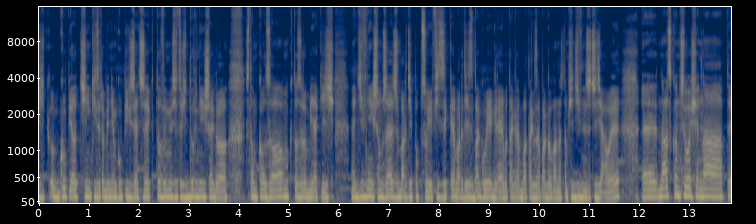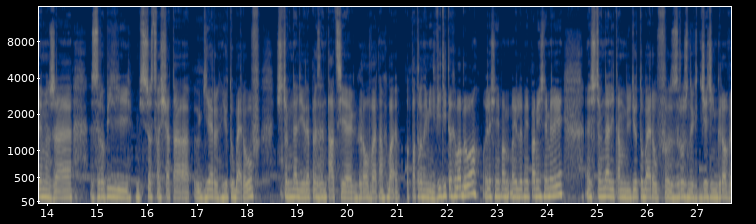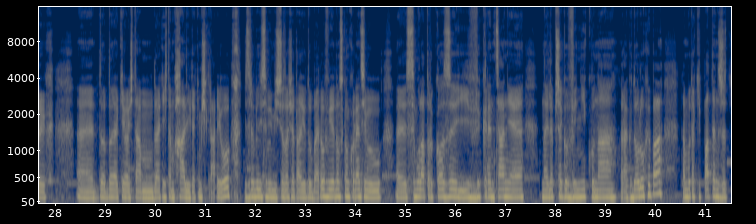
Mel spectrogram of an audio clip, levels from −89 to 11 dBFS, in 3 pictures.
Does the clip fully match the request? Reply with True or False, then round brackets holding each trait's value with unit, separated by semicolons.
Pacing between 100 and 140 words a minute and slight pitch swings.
False (155 wpm; 1.5 semitones)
